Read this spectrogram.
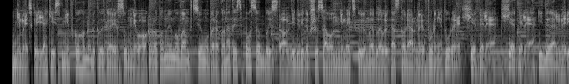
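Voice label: locutor ucraniano ukrainian voiceover, Ukrainian male voice over talent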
